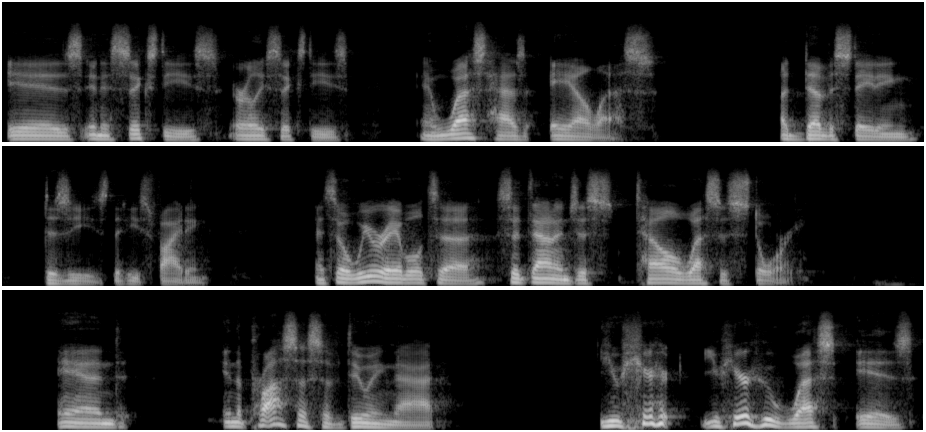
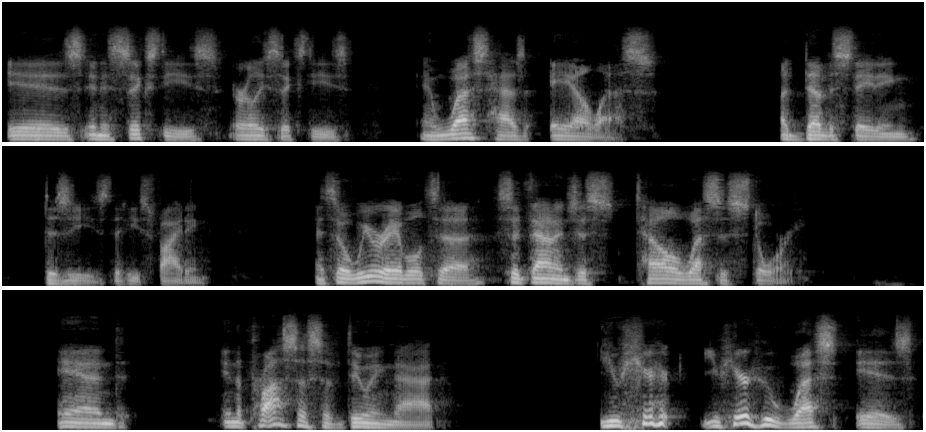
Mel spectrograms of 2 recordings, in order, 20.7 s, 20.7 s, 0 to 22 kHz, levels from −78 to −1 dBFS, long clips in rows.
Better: first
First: none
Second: garbled, watery; slightly

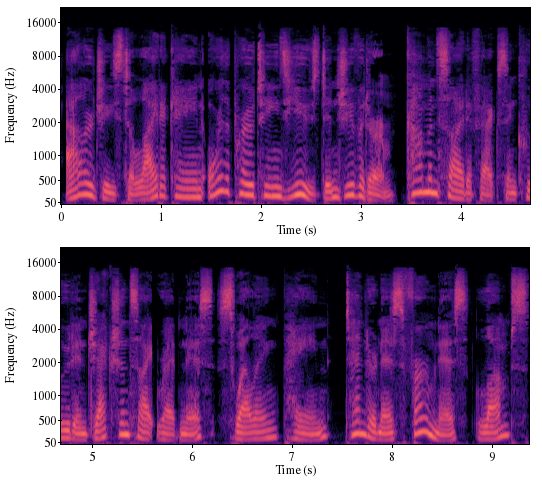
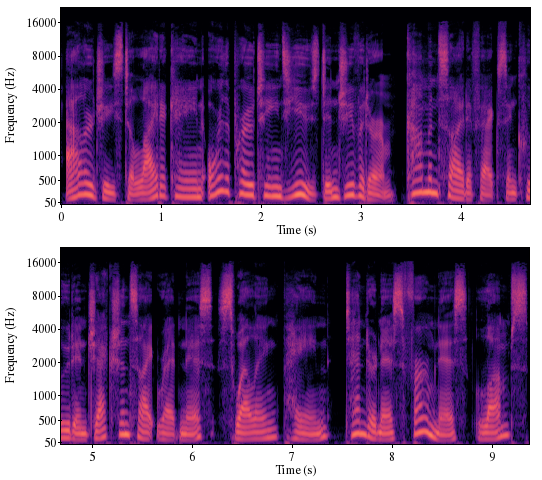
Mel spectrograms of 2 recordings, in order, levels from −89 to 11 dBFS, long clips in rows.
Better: second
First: garbled, watery; slightly; nothing above 12.5 kHz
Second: none

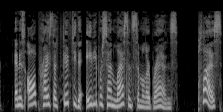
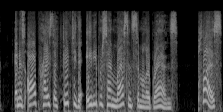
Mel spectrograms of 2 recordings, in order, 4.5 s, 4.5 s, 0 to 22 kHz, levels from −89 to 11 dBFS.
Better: first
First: none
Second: distortion; heavy; 17% of the sound clipped

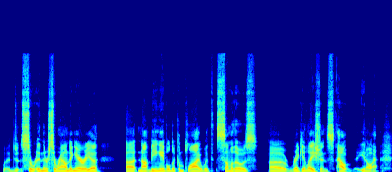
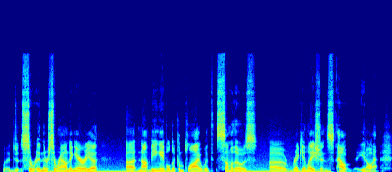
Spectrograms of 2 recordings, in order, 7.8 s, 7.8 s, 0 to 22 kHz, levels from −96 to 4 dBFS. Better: first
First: none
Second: low rumble; faint; from 1 to 3.5 s and from 4.5 to 6.5 s; 25 dB below the speech

